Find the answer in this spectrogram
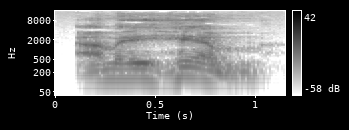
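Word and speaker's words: Amexem: Those names were Amehim, spelled A-M-E-X-E-M. It is pronounced Amehim.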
